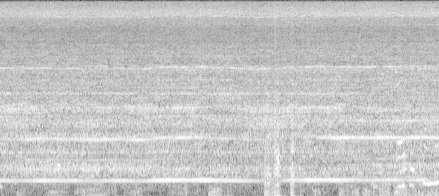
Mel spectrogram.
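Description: An electric mixer runs at high speed, beating a hot mixture in a home kitchen, a loud continuous whine that stays steady throughout, with a few brief knocks partway through.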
